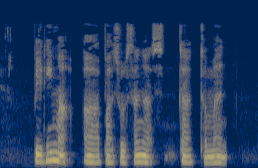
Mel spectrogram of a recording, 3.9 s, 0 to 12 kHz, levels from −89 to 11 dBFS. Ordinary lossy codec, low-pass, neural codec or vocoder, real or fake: MP3, 48 kbps; 7.2 kHz; none; real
